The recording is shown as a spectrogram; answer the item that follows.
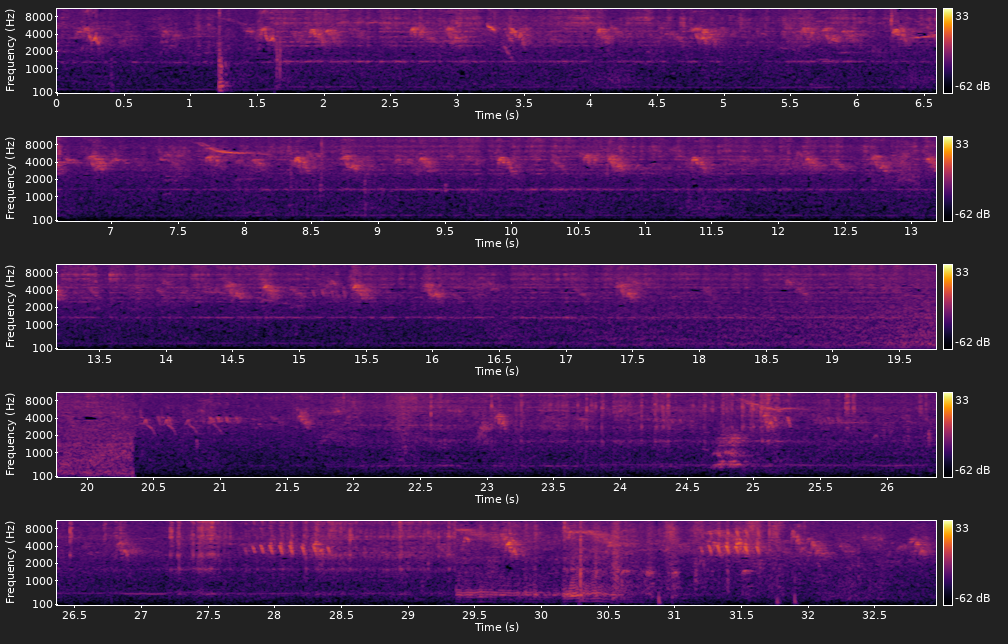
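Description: Small birds chirping repeatedly, a few short high chirps a second for much of the time, over a faint steady hum. About twenty seconds in, a rising rush cuts off suddenly.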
